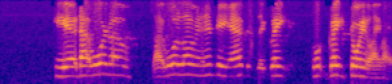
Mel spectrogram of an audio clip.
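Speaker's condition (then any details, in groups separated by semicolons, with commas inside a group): Cerebral palsy; past challenges speaking up, voice improved over last year, spanish speaker with limited english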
